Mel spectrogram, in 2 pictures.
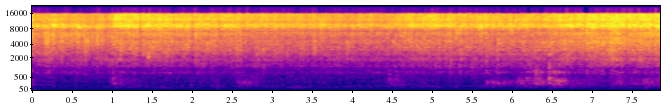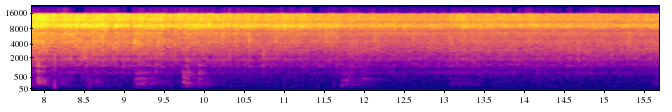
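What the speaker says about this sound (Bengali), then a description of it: "মাছ ভেজে নেওয়া কড়াইতে আবারও তেল দিয়েছি দিয়ে দেবো পেঁয়াজ কুচি" Chopped onions fry in oil in a wok already used for frying latha fish, giving a steady close sizzle and hiss with intermittent stirring scrapes throughout.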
